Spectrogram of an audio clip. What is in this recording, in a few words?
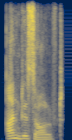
"undissolved", Indian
